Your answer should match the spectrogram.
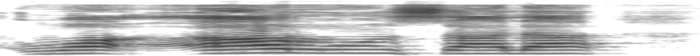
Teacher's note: حمزہ جو ہے اس کو ہم اپنے مخرج سے نکالیں گے، اور را جو ہے اس کو موٹا کر کے پڑھیں گے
